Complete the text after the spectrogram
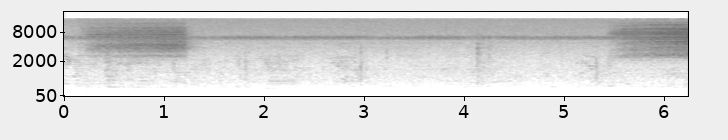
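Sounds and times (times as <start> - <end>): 
barn owl Tyto alba screeching: 0.2 - 1.3, 5.5 - 6.2.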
